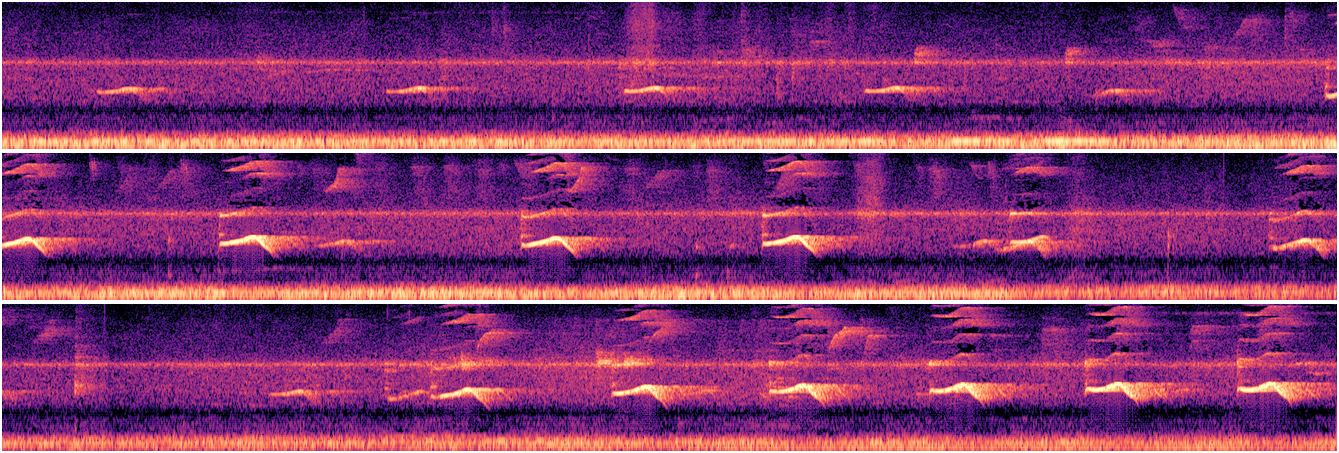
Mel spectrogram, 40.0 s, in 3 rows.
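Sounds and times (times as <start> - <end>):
bird whistled call: 6.2 - 7.0, 18.6 - 19.4, 21.0 - 22.0, 29.4 - 31.9, 32.7 - 33.7, 34.3 - 36.9, 37.5 - 38.4, 39.0 - 40.0.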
